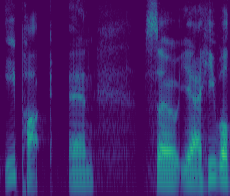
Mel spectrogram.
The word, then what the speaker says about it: epoch: do know that like i pronounced epic wrong once once and vitalik was like i think you mean epoch and so yeah he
